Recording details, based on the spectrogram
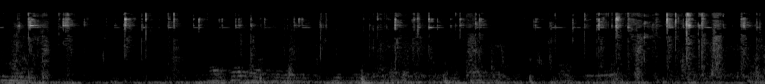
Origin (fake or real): real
